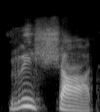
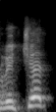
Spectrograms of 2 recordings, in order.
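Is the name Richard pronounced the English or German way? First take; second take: German; English. First: The name is pronounced the German way. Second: The name is pronounced the English way. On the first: The speaker calls it right. "In German" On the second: The speaker calls it wrong. "Not Richard"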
